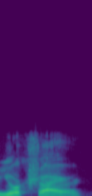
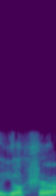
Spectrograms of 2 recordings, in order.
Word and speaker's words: Yorkshire: the year you're from Yorkshire y so Yorkshire or Yorkshire I'm pretty sure it's Yorkshire like Yorkshire pudding right I shouldn't pronounce it like the Shire like it's the hobbit's place to live how how rude of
